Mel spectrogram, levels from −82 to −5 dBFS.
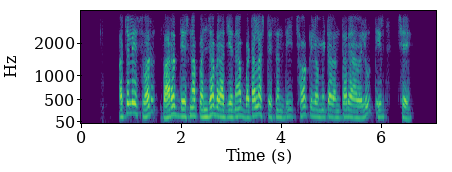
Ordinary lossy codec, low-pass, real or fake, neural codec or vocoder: Opus, 16 kbps; 3.6 kHz; real; none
